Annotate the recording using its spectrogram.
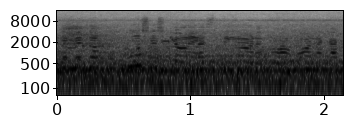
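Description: Faint background voices, quieter than the main speaker, over a steady low hum.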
